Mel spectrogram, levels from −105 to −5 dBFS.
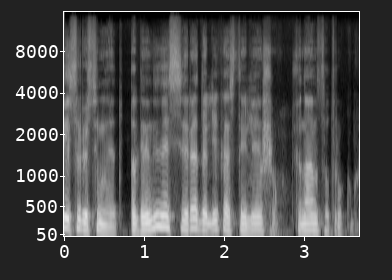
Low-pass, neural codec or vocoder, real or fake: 14.4 kHz; codec, 44.1 kHz, 2.6 kbps, SNAC; fake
